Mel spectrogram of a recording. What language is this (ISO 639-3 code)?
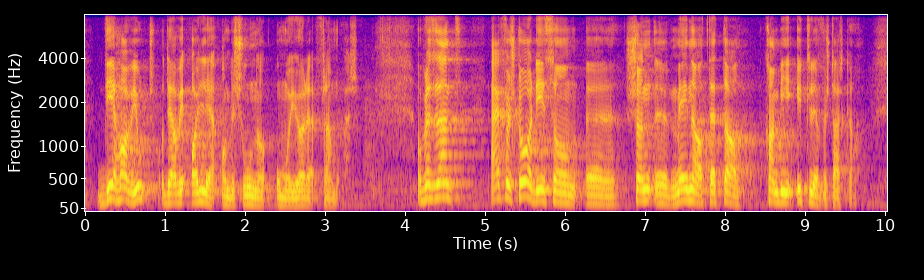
nor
